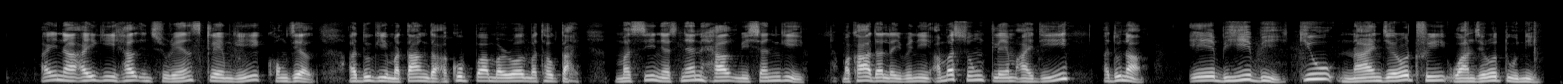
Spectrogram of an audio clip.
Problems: none marked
